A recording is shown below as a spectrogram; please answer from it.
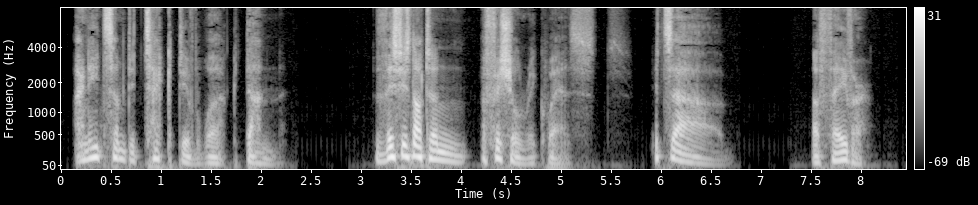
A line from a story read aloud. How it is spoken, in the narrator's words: he supplied gently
